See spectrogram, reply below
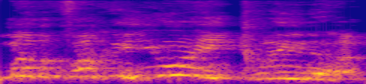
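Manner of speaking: play-acted cussing tone. Retelling scolding his woman at home: imitating himself talking harshly. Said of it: "watch how you talk to me".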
